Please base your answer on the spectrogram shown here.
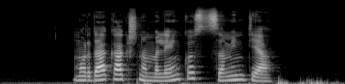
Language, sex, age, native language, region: Slovenian, female, 18-29, Slovenian, Coastal Karst region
